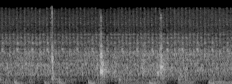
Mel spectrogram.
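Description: A 1.3-litre Opel Corsa ecoFlex engine runs steadily at idle with a low, even rhythmic throb and a few brief clicks, heard close and alone.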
